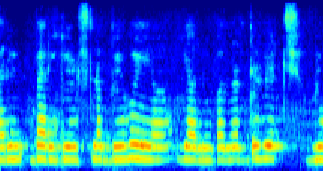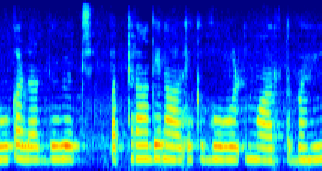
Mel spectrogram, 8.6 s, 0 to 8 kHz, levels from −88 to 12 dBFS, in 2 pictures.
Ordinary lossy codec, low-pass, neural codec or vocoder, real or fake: none; 7.2 kHz; codec, 24 kHz, 3.1 kbps, DualCodec; fake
